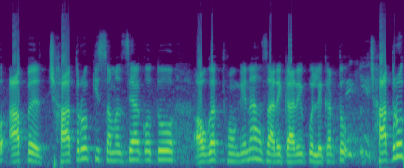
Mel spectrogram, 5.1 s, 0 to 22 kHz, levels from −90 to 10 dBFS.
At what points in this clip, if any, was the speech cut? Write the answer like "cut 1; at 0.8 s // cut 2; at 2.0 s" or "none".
none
